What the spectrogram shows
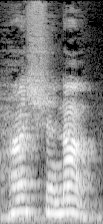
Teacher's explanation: अब जैसे हंसना लिखने हैं तो यह चंद्रबिंदु है इस वक्त जब आप बोल रहे होते हो हंसना तो नाक पे बाल पड़ता है मुंह से भी आवाज निकलते है तो मुख और नाक दोनों से उच्चारण हुआ ना ठीक है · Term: अनुनासिक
